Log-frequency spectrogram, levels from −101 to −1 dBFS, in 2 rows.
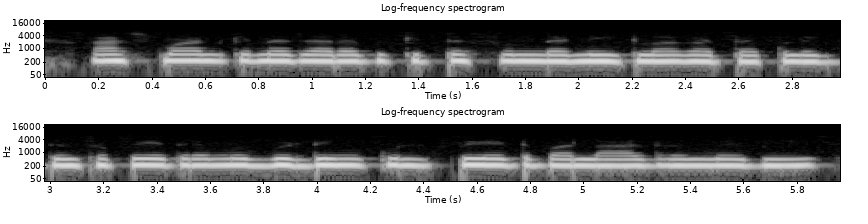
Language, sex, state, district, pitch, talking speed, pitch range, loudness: Hindi, female, Uttar Pradesh, Varanasi, 230 Hz, 120 wpm, 225-235 Hz, -26 LUFS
